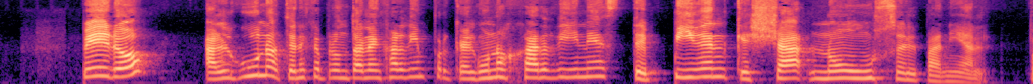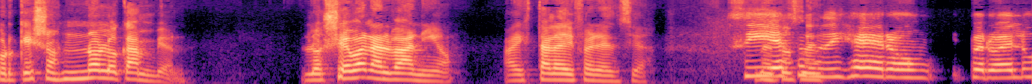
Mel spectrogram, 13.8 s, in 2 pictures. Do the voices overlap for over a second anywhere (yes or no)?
no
